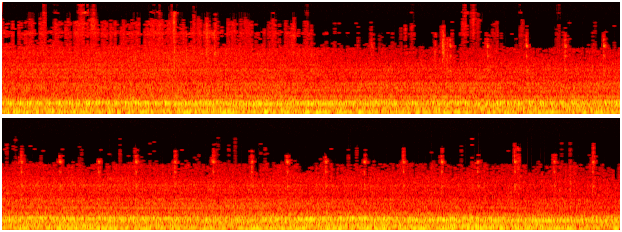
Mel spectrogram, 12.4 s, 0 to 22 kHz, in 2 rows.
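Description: A 2008 Mercury Mariner rolls along a road with a steady, continuous low engine and road rumble that holds even and unbroken throughout, the running smooth and close without any talk over it.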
